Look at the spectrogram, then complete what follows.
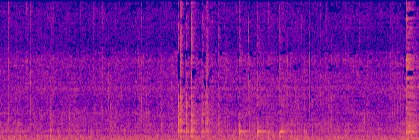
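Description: Stand mixer running steadily, its beater working softened cream cheese and butter in a stainless steel bowl, with a few short metallic clinks about two seconds in and again near the end.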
